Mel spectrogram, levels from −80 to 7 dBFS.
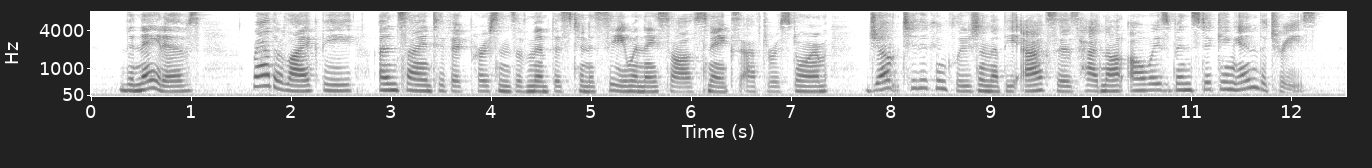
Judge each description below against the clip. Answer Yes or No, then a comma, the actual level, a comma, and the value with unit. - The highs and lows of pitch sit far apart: No, average, 3.8 semitones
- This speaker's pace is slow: No, average, 155 wpm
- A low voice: No, high, 200 Hz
